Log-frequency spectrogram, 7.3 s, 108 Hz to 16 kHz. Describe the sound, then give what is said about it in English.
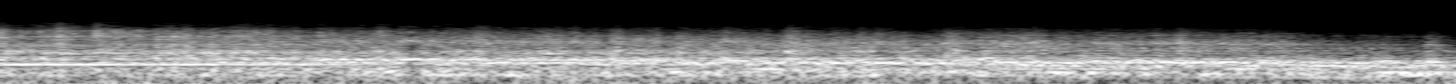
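A subway train rumbles steadily along the rails, a loud, continuous roar with faint rhythmic clatter, heard from inside the car with no voices, before stopping at the 59th Street station. “We got off the train, and he hurried across the dark, deserted platform.”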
